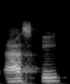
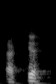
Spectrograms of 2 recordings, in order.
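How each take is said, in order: First: The word is said in its Cree form. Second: The word is said in its Ojibwe form. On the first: It is used among Cree nations. "when we're in Cree nations, it's ASCII" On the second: It is used among Ojibwe nations. "when we're in um, Ojibwe, it's Akit"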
